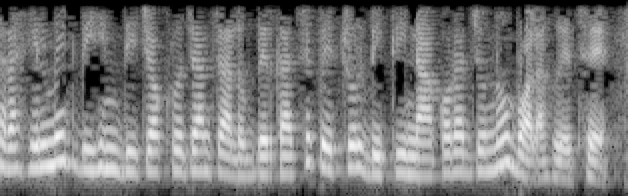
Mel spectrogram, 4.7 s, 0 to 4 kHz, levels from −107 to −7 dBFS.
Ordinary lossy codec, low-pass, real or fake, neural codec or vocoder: none; 3.6 kHz; real; none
